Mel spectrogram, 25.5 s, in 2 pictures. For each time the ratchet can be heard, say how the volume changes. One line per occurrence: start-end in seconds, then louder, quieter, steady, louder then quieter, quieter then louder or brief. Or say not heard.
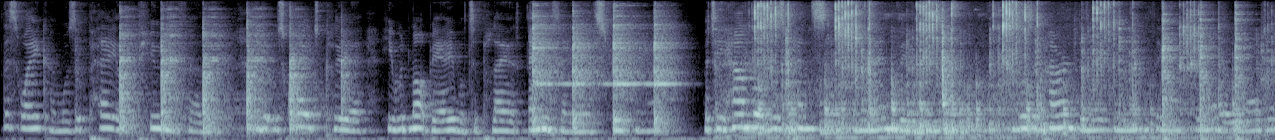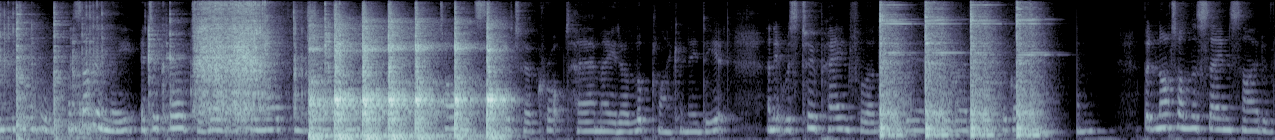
7.2-16.2 quieter then louder.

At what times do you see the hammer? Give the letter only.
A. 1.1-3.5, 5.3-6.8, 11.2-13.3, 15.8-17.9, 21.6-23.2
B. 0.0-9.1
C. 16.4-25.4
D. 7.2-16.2
A.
